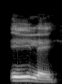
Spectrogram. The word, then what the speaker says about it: Ely: Is it pronounced Eli? Ely, Ely.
